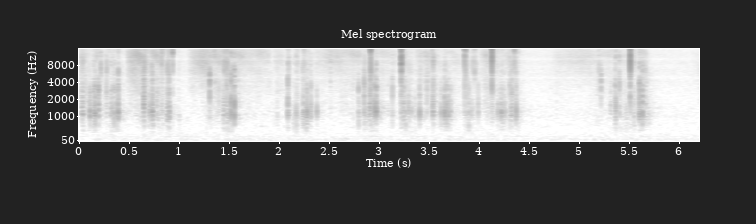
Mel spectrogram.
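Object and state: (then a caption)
Denim jeans scratched. Long nails scratch worn black denim jeans along the side, the back pocket and the front. The result is quick bursts of bright, crisp rasping with short quiet gaps between strokes, over a faint low background.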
